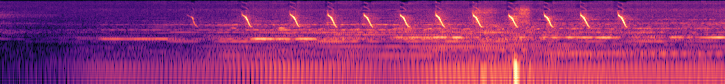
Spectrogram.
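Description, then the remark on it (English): Two American bald eagles fighting and calling in a forest: a quick, evenly spaced series of about a dozen high, thin chirping whistles, fairly clear over a low steady background hum, with one brief thump near the end. “it's two American bald eagles.”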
